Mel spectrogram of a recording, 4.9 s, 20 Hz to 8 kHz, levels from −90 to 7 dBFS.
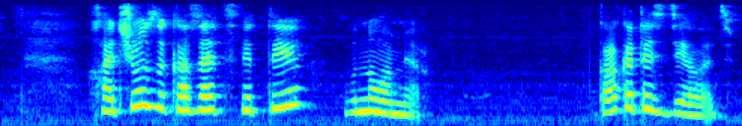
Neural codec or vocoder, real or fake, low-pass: none; real; 7.2 kHz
